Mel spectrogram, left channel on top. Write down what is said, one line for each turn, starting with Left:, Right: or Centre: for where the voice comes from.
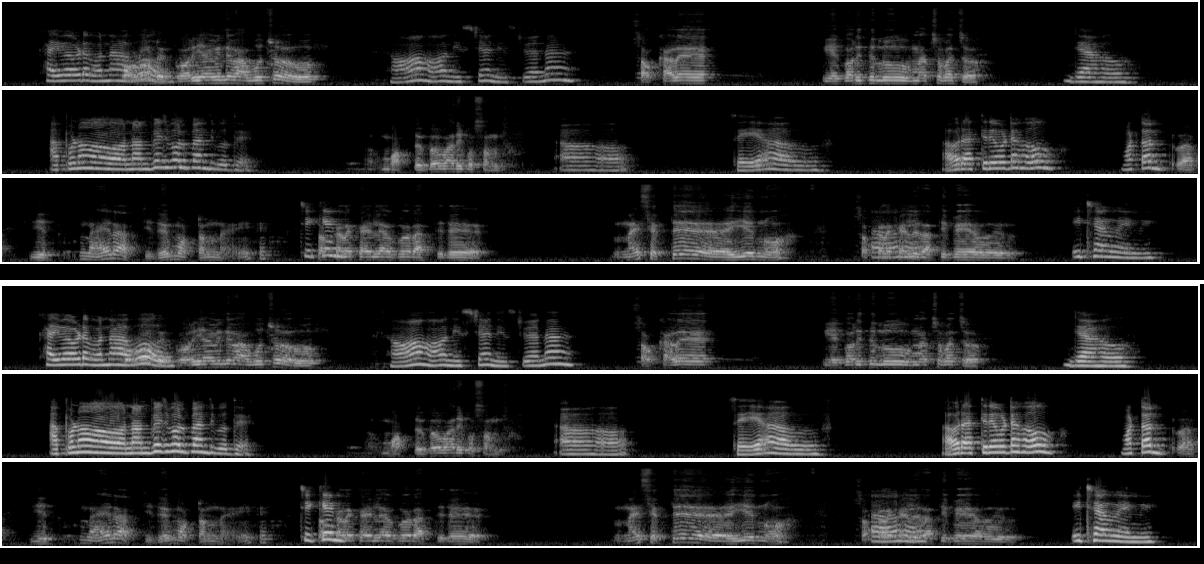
Right: ଖାଇବା ଗୋଟେ ବନା ହବ
Left: କଣ
Right: ଆଉ
Left: ଗୋଟେ କରିବା ବୋଲି ଭାବୁଚୁ ଆଉ।
Right: ହଁ ହଁ ନିଶ୍ଚୟ ନିଶ୍ଚୟ ନା।
Left: ସଖାଳେ ଇଏ କରିଥିଲୁ ମାଛ ଫାଛ।
Right: ଯାହା ହଉ ଆପଣ ନନ୍‌ଭେଜ ଭଲ ପାଆନ୍ତି ବୋଧେ
Left: ଆଉ ମତେ ତ ଭାରି ପସନ୍ଦ।
Right: ଓହୋ ସେଇଆା ଆଉ। ଆଉ ରାତିରେ ଗୋଟେ ହଉ ମଟନ?
Left: ରାତି ନାଇଁ ରାତିରେ ମଟନ ନାଇଁ। ସଖାଳେ
Right: ଚିକେନ
Left: ଖାଇଲେ ଆଉ କ ରାତିରେ ନାଇଁ ସେତେ ଇଏ ନୁହଁ। ସକାଳେ
Right: ଓହୋ
Left: ଖାଇଲେ ରାତି ପାଇଁ ଆଉ
Right: ଇଚ୍ଛା ହୁଏନି।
